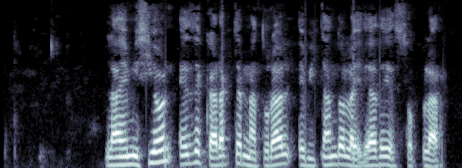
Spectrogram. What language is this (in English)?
Spanish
